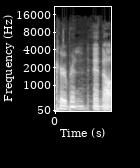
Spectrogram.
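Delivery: voice cracking. Narrating a time warp while in orbit: voice crack. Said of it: "oh jeez, voice crack".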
